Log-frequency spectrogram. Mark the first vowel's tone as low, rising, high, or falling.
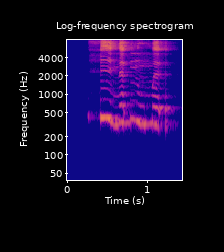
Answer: falling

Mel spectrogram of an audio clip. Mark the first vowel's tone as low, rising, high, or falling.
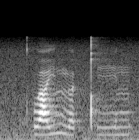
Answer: rising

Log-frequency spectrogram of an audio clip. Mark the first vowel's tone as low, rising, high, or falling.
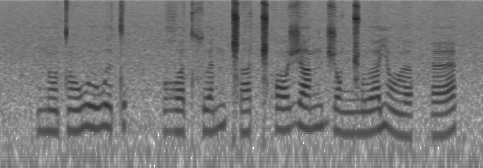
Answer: low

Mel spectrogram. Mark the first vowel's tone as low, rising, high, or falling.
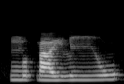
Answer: low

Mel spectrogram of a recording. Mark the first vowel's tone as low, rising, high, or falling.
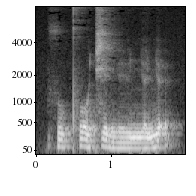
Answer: falling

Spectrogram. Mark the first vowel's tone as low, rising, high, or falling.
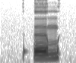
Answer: rising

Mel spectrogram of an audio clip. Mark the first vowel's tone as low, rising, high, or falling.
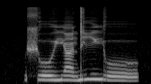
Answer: low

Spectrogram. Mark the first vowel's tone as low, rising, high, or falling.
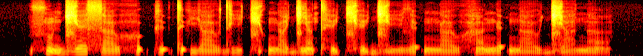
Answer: falling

